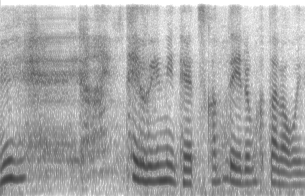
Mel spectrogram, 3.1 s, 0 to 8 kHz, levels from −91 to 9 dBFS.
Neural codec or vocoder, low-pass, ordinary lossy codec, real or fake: codec, 16 kHz in and 24 kHz out, 0.8 kbps, FocalCodec, streaming, 65536 codes; 7.2 kHz; none; fake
